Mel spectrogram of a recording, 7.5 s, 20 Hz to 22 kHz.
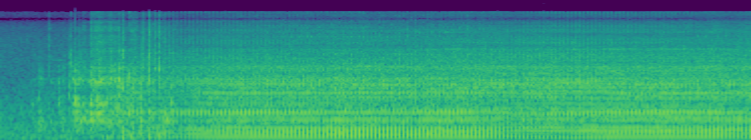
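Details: Honda HR214 mower, set on high: pull-start catches quickly, then steady high-pitched full-throttle buzz with even firing, no misses; smokes heavily after start; normal running at full throttle.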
